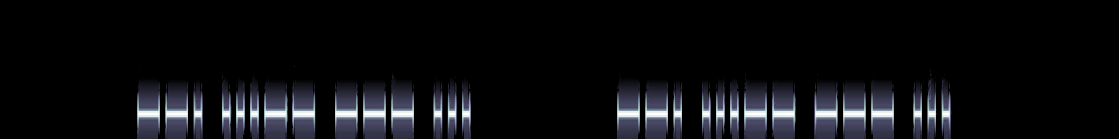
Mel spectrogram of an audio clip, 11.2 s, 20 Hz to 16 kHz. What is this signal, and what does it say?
Morse code, heard as a keyed tone, about 17 wpm, 700 Hz. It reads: G3OS G3OS
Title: DXCC-100 Call Signs - 4 Characters - Repeated 2x - 17wpm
